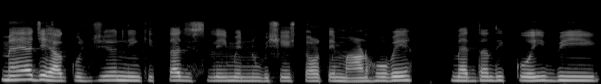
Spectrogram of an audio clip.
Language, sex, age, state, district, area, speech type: Punjabi, female, 45-60, Punjab, Fatehgarh Sahib, rural, spontaneous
